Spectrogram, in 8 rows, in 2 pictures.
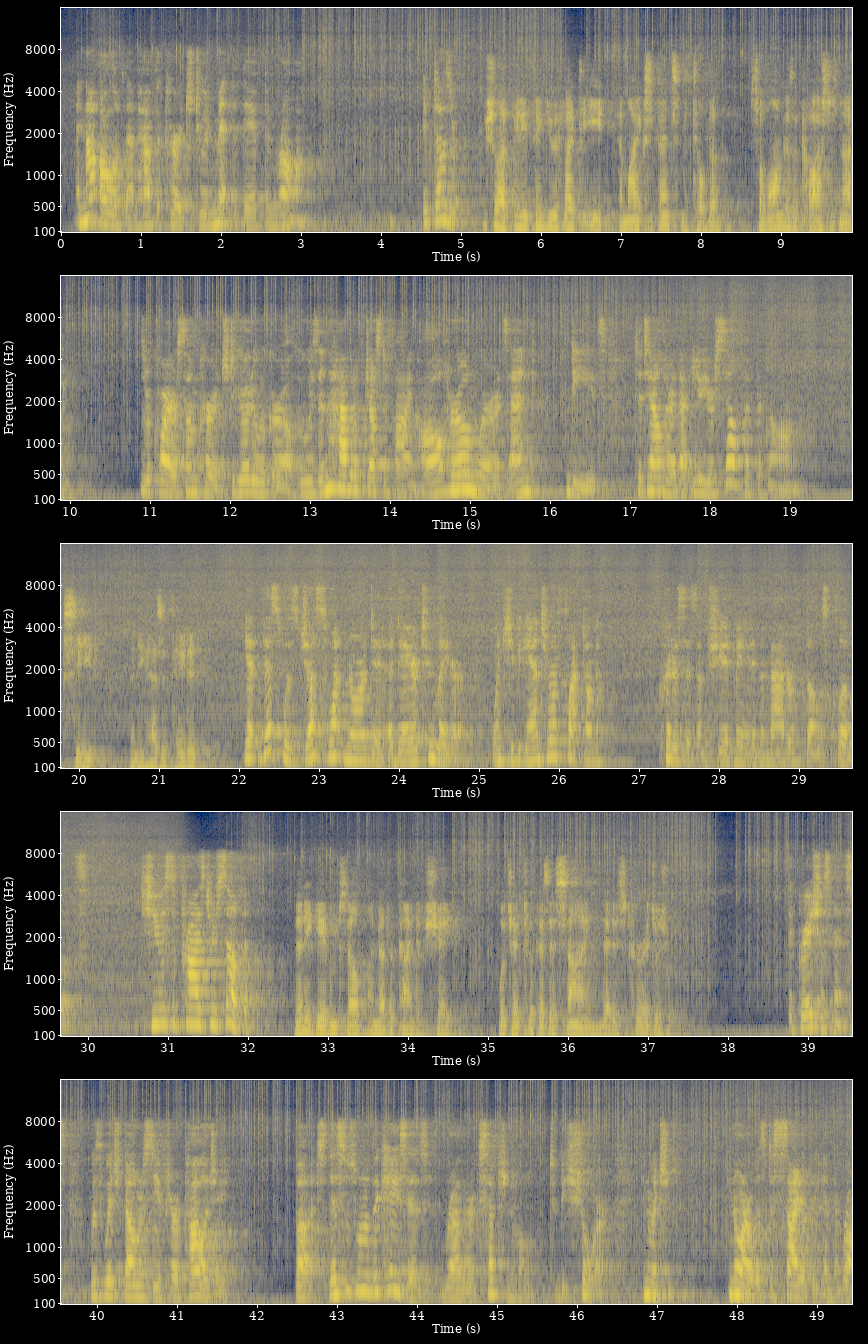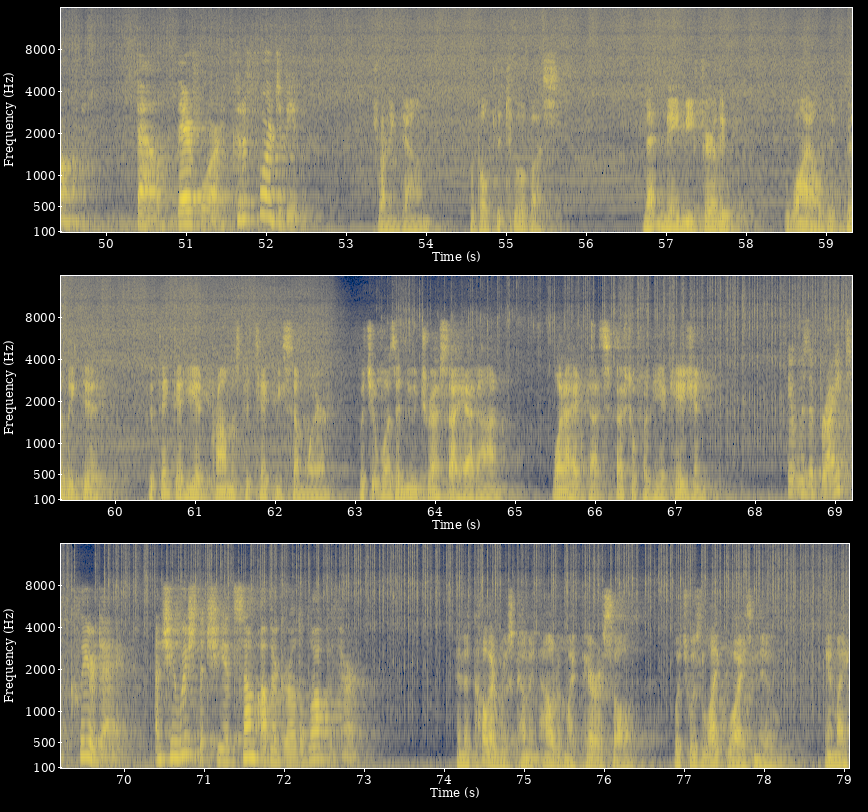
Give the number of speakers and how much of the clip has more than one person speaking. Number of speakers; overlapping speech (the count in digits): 2, no overlap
